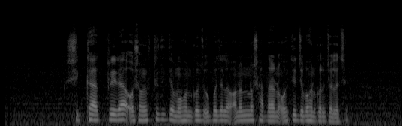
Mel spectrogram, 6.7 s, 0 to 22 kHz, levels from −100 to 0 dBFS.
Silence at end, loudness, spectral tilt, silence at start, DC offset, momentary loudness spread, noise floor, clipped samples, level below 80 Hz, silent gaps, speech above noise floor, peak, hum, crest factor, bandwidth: 0 s; -61 LUFS; -5.5 dB/octave; 0.1 s; under 0.1%; 7 LU; -82 dBFS; under 0.1%; -86 dBFS; none; 22 dB; -42 dBFS; none; 20 dB; 11 kHz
